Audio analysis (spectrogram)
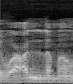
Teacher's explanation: وعلمہ میں عین وسط حلق سے ہے، باقی وعلمہ چاروں زبریں ہیں، جلدی سے پڑھیں گے۔ ہو الٹا پیش ہے، 2 حرکات لمبا ہوگا، اقصى حلق سے نکالیں گے۔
